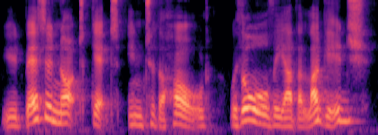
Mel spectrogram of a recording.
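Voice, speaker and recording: A woman's voice: deep voice, lively intonation, moderate pace, warm tone, breathy edge, full character voice. A woman voicing a helpful man in charge of airport luggage in a storybook, giving firm, kindly instructions.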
